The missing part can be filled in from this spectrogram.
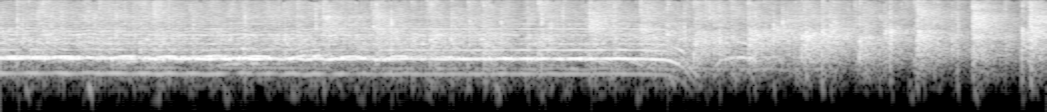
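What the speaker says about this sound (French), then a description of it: "Je veux vraiment que vous vous applaudissiez" An audience claps and applauds steadily at a live French comedy show, with a sustained tone from a sound system fading out midway while the clapping continues.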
